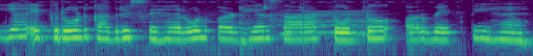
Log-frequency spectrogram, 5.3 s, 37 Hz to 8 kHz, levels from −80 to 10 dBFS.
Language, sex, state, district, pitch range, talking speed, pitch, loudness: Hindi, female, Jharkhand, Garhwa, 185-210 Hz, 155 wpm, 195 Hz, -15 LUFS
